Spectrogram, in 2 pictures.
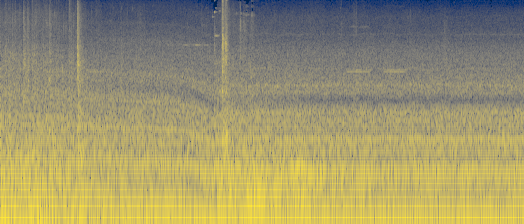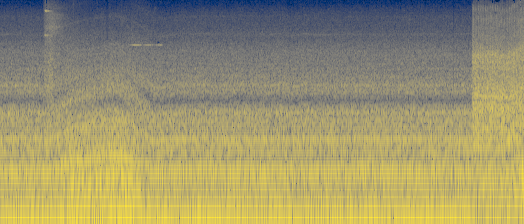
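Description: A city bus diesel engine hums, heard from inside the cab.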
